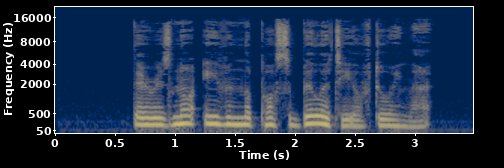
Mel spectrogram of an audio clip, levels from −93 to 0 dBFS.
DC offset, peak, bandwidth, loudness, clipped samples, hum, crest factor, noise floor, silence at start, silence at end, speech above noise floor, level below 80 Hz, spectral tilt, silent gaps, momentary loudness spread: under 0.1%; -14 dBFS; 16 kHz; -28 LUFS; under 0.1%; none; 14 dB; -74 dBFS; 0.65 s; 0.4 s; 46 dB; -62 dBFS; -5.5 dB/octave; none; 12 LU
